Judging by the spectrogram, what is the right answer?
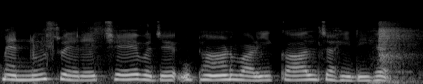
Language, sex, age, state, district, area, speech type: Punjabi, female, 18-30, Punjab, Rupnagar, urban, read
